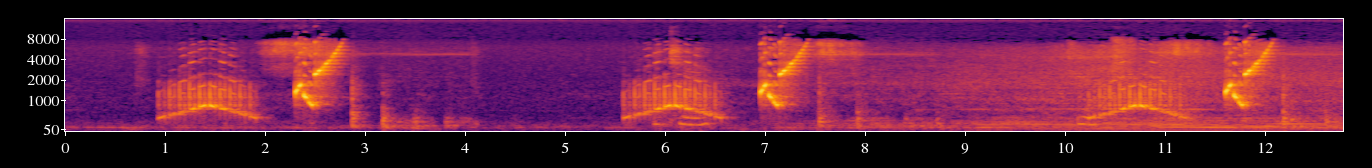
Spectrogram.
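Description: A small toy robot plays rising and falling electronic chirps.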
